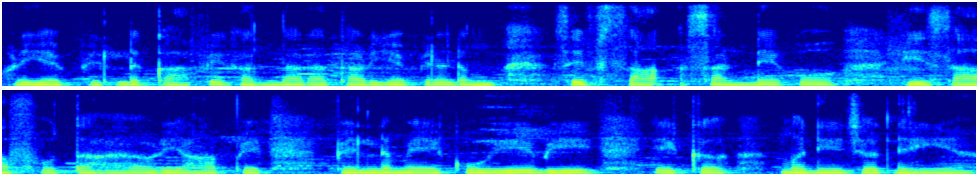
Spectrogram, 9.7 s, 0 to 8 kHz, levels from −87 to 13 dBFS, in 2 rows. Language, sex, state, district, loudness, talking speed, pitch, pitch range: Hindi, female, Bihar, Lakhisarai, -32 LUFS, 180 wpm, 185 Hz, 180-190 Hz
